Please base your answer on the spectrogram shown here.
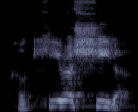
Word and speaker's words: Hikaru Shida: I cannot pronounce her name. Hikaru Shida.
